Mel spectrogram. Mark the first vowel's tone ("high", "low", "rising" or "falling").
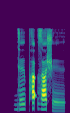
high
